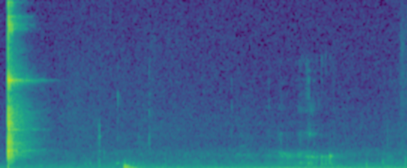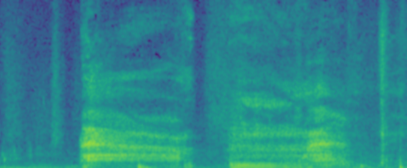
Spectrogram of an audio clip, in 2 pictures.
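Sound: glasses clinking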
